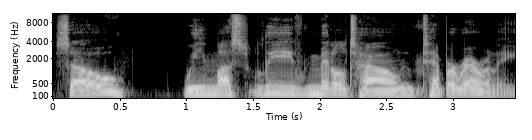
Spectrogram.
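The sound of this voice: With lively intonation and a fairly high pitch, a man talks at a fairly slow pace on a very clean recording with a silent background.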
